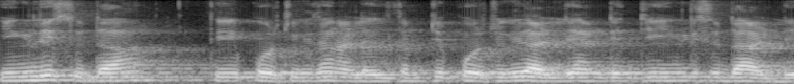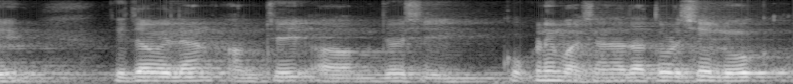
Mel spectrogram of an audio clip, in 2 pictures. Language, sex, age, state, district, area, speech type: Goan Konkani, male, 18-30, Goa, Tiswadi, rural, spontaneous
